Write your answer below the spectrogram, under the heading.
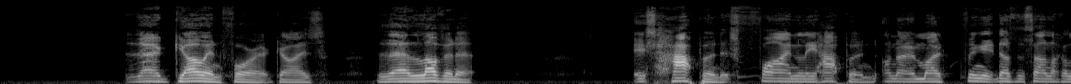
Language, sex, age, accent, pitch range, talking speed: English, male, 30-49, British, 120-140 Hz, 125 wpm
